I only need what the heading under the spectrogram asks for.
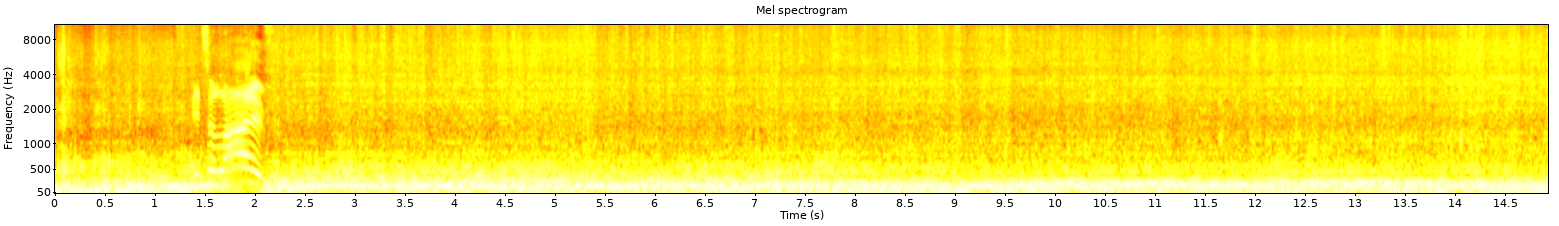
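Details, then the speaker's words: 1970 Dodge Charger R/T SE 426 HEMI V8 on carburetors, cold after sitting on a trickle charger: deep choppy loping idle, steady, no ticks or knocks, good oil pressure; solid engine, possibly needs carb tuning. "uh it sounds good it has good oil pressure which is a huge plus um doesn't make any weird noises under the hood so you know maybe it needs some tuning but all in all it's a it's a solid engine"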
